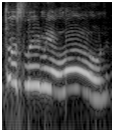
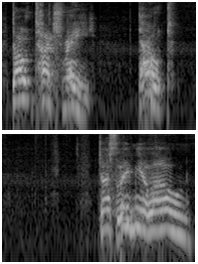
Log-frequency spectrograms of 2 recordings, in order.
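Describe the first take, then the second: First: Mock whiny wail, much higher and louder, slow; whiny teen. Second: Snarled, much higher, pushing her away; a cornered hero snarls at her; snarling. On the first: Mocking a serious guy who whines like a sulky teen, high wailing cry. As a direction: send up a hero sulking like a teenager. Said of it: "a guy you're supposed to take seriously is like". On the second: Acted. Grayscale snarling at Felicity after using instant karma, angry high snarl. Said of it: "he turns around kind of snarling".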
